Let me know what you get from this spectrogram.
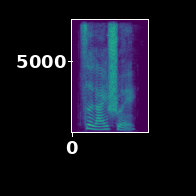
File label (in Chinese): "自来水", Chinese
